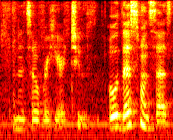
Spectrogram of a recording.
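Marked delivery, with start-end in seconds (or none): none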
